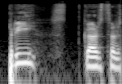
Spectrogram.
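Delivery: Precursor split slowly, PRI, then CURSOR; slow sounding-out. Shown as a demonstration. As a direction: pause after "pri" in precursor. Teacher breaks word after spelling. (Precursor को "pre" पर रुककर, धीरे बोलते हुए)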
